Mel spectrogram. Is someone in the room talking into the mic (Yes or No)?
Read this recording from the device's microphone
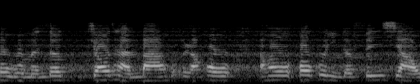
No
